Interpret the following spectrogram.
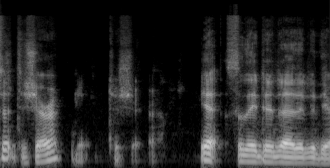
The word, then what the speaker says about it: Teixeira: Is that how you pronounce it? Teixeira? Yeah, Teixeira.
